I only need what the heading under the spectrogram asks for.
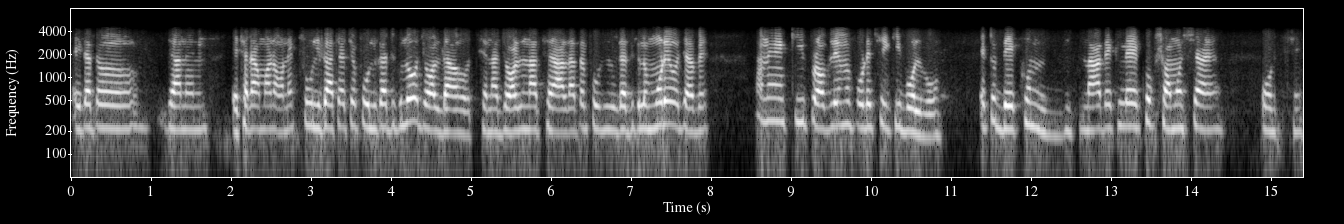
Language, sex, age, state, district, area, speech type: Bengali, female, 30-45, West Bengal, Kolkata, urban, conversation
